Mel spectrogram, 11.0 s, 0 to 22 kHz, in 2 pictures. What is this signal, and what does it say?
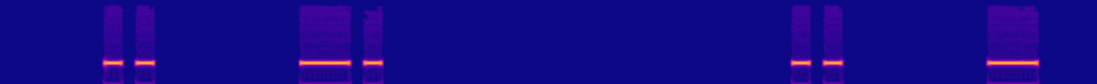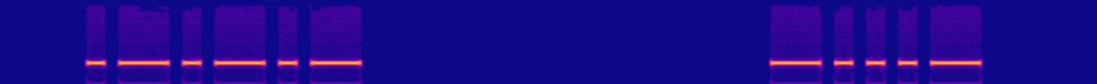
Morse code, heard as a keyed tone, about 15 wpm, spaced as for 8 wpm, 1000 Hz. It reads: IN IT. <BT>
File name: qotdfiles / 8wpm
